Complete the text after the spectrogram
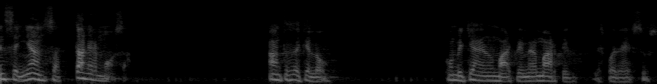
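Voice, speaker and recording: Ordinary pitch variation at a fairly slow pace. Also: man. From United States. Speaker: pastor. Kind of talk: sermon.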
